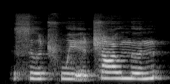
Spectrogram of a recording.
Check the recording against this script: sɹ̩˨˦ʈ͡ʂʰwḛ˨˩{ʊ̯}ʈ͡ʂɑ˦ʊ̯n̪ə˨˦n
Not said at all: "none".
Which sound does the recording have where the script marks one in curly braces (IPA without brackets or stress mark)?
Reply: ɪ̯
